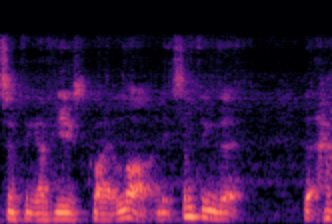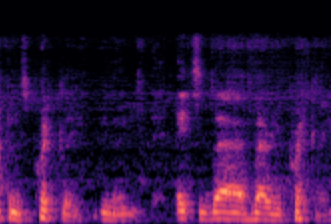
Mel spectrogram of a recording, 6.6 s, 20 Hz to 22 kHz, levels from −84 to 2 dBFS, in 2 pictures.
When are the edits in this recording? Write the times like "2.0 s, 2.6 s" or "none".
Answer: none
